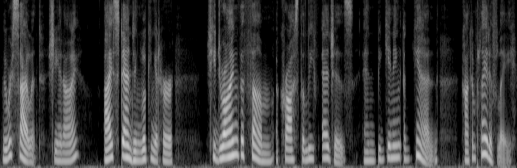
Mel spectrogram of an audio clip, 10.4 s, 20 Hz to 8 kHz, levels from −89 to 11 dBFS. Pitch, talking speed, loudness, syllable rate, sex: 185 Hz, 135 wpm, -20 LUFS, 4.6 syllables/s, female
